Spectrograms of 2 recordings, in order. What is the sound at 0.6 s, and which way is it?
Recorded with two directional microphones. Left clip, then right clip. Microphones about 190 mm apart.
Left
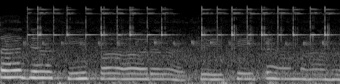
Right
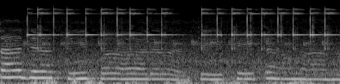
Music, 25° right (ahead or behind).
